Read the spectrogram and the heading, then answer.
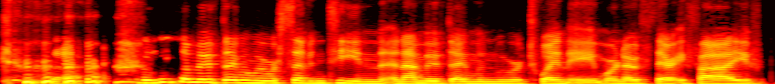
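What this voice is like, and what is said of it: Scottish accent, Edinburgh hybrid. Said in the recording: “our accents have just amalgamated into, originally from Edinburgh, but they've just amalgamated into, a hybrid”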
